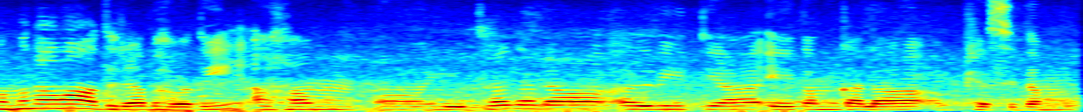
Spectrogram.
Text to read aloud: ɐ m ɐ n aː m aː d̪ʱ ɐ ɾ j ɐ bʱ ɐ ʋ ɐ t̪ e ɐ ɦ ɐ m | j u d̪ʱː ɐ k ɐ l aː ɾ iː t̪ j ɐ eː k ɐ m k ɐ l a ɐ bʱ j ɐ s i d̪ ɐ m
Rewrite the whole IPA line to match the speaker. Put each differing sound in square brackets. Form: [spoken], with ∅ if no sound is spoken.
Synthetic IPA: ɐ m ɐ n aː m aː d̪ʱ ɐ ɾ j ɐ bʱ ɐ ʋ ɐ t̪ [i] ɐ ɦ ɐ m | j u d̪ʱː ɐ k ɐ l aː ɾ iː t̪ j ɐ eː k ɐ m k ɐ l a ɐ bʱ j ɐ s i [t̪] ɐ m

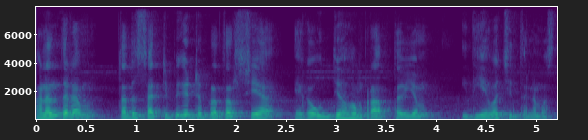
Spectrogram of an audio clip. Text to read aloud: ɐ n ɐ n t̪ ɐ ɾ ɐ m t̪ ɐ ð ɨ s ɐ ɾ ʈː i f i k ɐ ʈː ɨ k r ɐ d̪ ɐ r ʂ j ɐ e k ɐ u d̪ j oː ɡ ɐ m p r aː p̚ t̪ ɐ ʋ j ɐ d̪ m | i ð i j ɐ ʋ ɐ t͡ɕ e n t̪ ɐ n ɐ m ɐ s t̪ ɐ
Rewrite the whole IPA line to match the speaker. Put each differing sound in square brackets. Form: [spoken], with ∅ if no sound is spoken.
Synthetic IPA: ɐ n ɐ n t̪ ɐ ɾ ɐ m t̪ ɐ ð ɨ s ɐ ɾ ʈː i f i k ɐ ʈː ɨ [p] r ɐ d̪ ɐ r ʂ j ɐ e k ɐ u d̪ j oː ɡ ɐ m p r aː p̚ t̪ ɐ ʋ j ɐ [∅] m | i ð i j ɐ ʋ ɐ t͡ɕ [i] n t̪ ɐ n ɐ m ɐ s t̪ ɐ

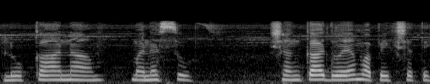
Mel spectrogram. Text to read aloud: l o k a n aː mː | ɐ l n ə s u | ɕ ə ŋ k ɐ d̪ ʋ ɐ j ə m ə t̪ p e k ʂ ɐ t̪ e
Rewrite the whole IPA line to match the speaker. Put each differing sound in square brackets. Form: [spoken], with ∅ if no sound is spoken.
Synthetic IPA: l o k a n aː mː | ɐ [∅] n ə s u | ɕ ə ŋ k [a] d̪ ʋ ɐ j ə m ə [∅] p e k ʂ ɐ t̪ e

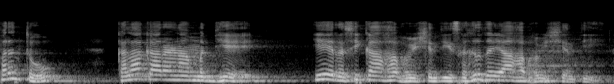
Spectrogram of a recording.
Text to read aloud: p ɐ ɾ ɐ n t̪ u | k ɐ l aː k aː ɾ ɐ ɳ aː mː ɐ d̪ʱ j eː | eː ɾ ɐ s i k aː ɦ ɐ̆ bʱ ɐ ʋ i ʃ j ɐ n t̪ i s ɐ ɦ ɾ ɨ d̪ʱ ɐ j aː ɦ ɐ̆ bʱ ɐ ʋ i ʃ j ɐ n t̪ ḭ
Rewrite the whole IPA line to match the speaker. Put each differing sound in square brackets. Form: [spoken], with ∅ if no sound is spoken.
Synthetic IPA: p ɐ ɾ ɐ n t̪ u | k ɐ l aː k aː ɾ ɐ ɳ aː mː ɐ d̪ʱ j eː | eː ɾ ɐ s i k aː ɦ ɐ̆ bʱ ɐ ʋ i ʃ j ɐ n t̪ i s ɐ ɦ ɾ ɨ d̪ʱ ɐ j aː ɦ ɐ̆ bʱ ɐ ʋ i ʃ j ɐ n t̪ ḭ

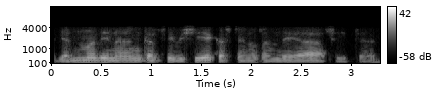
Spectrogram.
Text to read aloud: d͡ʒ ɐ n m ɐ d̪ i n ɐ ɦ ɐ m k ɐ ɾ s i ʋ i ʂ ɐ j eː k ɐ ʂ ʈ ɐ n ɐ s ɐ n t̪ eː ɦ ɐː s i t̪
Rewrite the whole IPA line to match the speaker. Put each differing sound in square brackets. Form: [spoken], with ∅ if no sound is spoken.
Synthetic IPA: d͡ʒ ɐ n m ɐ d̪ i n ɐ ɦ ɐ [ŋ] k ɐ ɾ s i ʋ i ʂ ɐ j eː k ɐ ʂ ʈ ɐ n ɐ s ɐ n [d̪] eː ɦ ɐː s i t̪

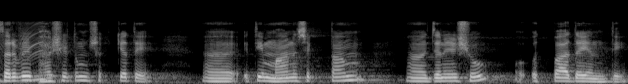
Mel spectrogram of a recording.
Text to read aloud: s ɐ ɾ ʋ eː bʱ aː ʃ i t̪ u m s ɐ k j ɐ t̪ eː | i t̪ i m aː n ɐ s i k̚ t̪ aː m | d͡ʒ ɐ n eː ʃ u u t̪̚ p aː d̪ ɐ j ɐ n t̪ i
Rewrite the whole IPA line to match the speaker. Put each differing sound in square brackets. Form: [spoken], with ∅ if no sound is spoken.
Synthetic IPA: s ɐ ɾ ʋ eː bʱ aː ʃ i t̪ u m [ʃ] ɐ k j ɐ t̪ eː | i t̪ i m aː n ɐ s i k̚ t̪ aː m | d͡ʒ ɐ n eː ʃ u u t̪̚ p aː d̪ ɐ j ɐ n t̪ i

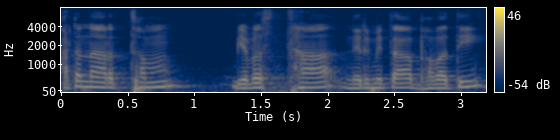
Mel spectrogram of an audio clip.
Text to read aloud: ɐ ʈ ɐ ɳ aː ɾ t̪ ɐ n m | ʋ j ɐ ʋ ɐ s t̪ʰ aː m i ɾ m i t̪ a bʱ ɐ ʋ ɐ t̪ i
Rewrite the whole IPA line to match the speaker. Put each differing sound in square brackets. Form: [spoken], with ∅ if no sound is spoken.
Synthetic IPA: ɐ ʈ ɐ [n] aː ɾ [t̪ʰ] ɐ [∅] m | ʋ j ɐ ʋ ɐ s t̪ʰ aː [n] i ɾ m i t̪ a bʱ ɐ ʋ ɐ t̪ i

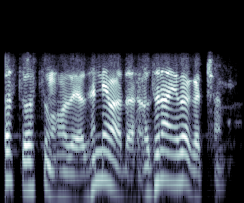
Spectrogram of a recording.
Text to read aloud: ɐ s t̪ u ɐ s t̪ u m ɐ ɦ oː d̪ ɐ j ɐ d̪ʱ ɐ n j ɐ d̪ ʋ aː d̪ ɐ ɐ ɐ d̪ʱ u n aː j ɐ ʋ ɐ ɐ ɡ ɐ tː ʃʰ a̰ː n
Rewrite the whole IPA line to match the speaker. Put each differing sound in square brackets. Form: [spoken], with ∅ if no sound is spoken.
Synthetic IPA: ɐ s t̪ u ɐ s t̪ u m ɐ ɦ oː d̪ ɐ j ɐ d̪ʱ ɐ n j ɐ [∅] ʋ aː d̪ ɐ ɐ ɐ d̪ʱ u n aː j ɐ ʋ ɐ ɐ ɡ ɐ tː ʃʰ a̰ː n

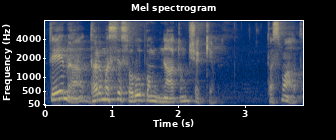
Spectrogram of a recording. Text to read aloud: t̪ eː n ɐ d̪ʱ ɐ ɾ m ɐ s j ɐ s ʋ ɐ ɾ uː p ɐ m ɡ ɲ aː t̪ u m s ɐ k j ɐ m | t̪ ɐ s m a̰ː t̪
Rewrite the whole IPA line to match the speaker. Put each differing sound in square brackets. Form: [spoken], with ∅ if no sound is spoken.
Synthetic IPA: t̪ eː n ɐ d̪ʱ ɐ ɾ m ɐ s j ɐ s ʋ ɐ ɾ uː p ɐ m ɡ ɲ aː t̪ u m [ʃ] ɐ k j ɐ m | t̪ ɐ s m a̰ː t̪

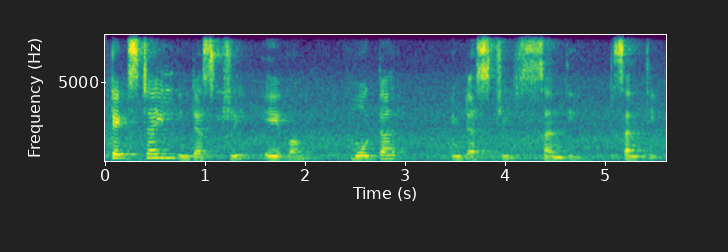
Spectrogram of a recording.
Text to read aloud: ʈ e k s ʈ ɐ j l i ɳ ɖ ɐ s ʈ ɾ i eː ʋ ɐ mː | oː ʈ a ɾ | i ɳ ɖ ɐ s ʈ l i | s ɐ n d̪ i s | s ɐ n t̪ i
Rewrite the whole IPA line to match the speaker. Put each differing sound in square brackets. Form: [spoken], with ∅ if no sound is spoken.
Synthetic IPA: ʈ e k s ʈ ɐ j l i ɳ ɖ ɐ s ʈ ɾ i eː ʋ ɐ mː | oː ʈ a ɾ | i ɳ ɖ ɐ s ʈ [ɾ] i | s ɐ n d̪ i [∅] | s ɐ n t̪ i

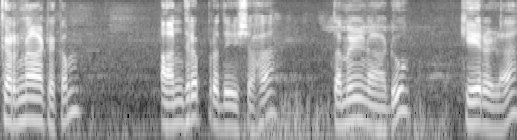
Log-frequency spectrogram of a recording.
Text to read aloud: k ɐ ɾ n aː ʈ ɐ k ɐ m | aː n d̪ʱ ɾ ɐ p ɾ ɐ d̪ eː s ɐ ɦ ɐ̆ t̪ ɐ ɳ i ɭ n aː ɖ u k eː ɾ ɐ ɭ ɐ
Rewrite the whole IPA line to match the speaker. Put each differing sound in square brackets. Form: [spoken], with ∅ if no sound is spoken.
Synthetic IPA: k ɐ ɾ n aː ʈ ɐ k ɐ m | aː n d̪ʱ ɾ ɐ p ɾ ɐ d̪ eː [ʃ] ɐ ɦ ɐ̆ t̪ ɐ [m] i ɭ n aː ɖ u k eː ɾ ɐ ɭ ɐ

